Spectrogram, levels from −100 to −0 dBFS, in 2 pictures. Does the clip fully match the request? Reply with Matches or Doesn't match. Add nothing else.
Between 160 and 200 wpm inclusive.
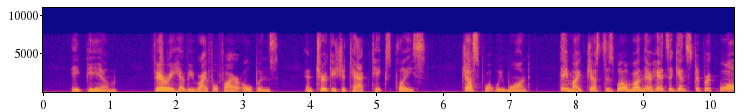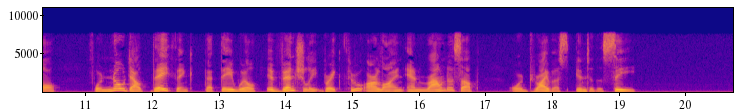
Doesn't match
